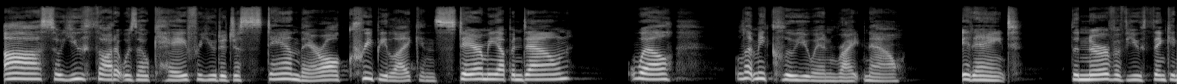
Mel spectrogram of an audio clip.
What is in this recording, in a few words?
synthesized audio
